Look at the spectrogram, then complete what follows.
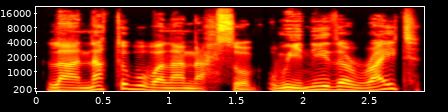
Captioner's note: speaking Arabic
